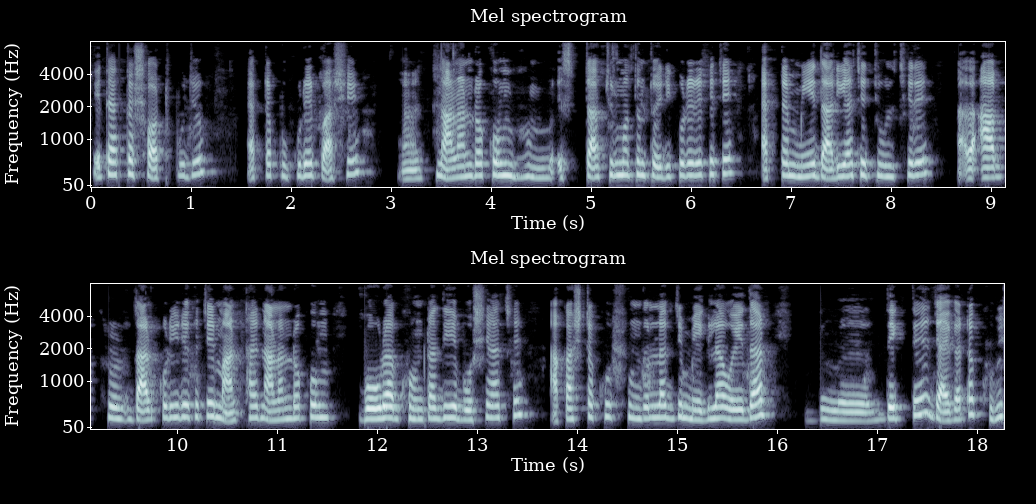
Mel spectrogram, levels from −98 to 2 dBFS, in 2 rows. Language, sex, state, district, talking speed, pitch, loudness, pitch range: Bengali, female, West Bengal, North 24 Parganas, 135 wpm, 240 Hz, -18 LUFS, 215-260 Hz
